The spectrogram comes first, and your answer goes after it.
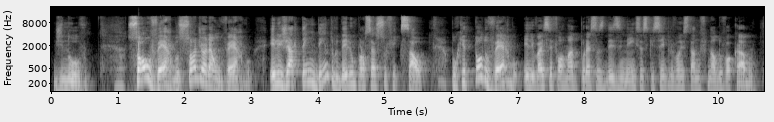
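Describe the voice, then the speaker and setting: Lively Brazilian woman teaching grammar. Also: deep voice, fairly quick. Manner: emphatic, keeps calling students to look and pay attention; affectionate, calls viewers "my dears". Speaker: exam-prep teacher. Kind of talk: online grammar lesson.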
